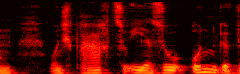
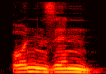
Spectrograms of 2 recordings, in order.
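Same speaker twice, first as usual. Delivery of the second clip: higher, louder, rough dismissal; gruff; 5 semitones higher, 10 dB louder than usual. A narrator's reading. Julia brushing off Anna's objection, gruff and loud. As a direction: brush her off sharply. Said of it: "widersprach ihre Freundin ruppig".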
